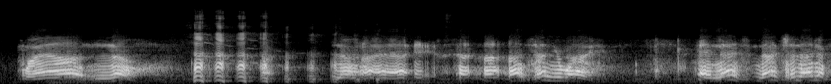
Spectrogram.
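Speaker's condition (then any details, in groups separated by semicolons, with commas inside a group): Throat cancer; survivor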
